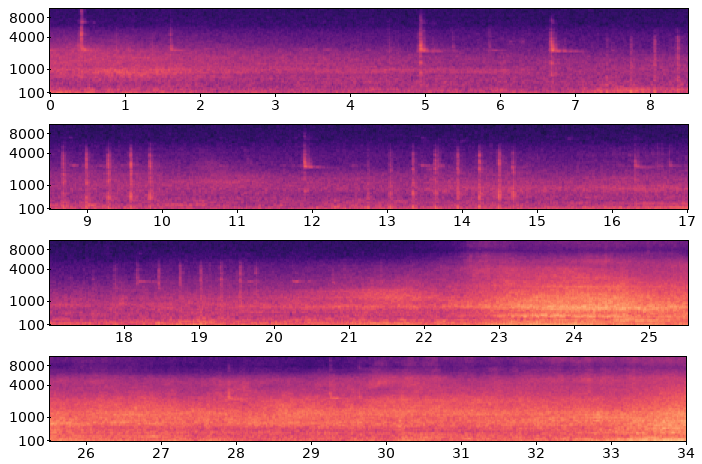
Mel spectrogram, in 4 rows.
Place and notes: marnach, memorial bell and flags
A small memorial square with an old bell and a group of flags that flatter in the wind while their ropes play the metal pole. Nearby the main road with dense morning traffic and more distant a group of sheeps at a farm yard.
Marnach, Denkmalglocke und Flaggen
Ein kleines Denkmal mit einer alten Glocke und einigen Flaggen, die im Wind flattern, während ihre Seile an ddie Metallpfähle schlagen. Nebenan die Hauptstraße mit dichtem Morgenverkehr und weiter weg eine Gruppe von Schafen auf einem Bauernhof.
Marnach, cloches et drapeau du mémorial
Un petit square commémoratif avec une vielle cloche et un groupe de drapeaux qui flottent au vent tandis que leurs câbles cognent contre le mât en métal. A proximité, la route principale avec un trafic matinal intense et plus loin encore, un groupe de moutons dans la cour d’une ferme.
Marnach, Luxembourg, 13 September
